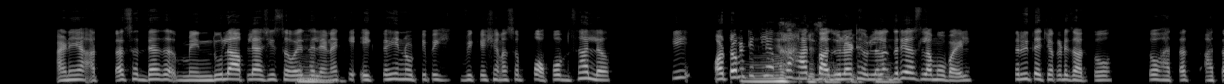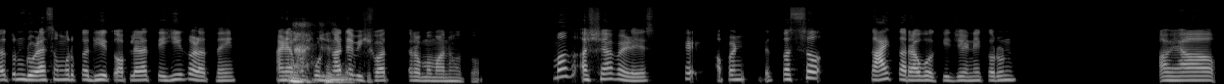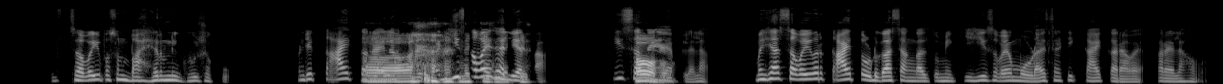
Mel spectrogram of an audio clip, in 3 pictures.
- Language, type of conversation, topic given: Marathi, podcast, सोशल मीडियाने तुमच्या दैनंदिन आयुष्यात कोणते बदल घडवले आहेत?
- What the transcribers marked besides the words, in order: other background noise; laughing while speaking: "नक्कीच, नक्कीच"; laughing while speaking: "नक्कीच, नक्कीच"; chuckle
